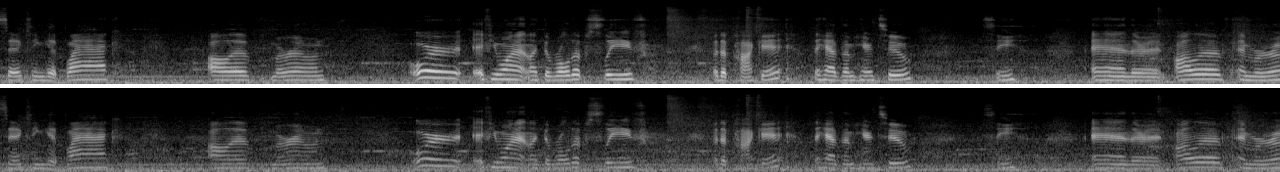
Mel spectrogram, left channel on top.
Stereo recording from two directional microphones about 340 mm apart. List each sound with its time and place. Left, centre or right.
0.5 s speech: centre
2.0 s speech: centre
4.1 s speech: centre
10.9 s speech: centre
